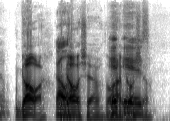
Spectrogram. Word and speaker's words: Gullah: And most people come in and say that we want to see the Gullah or Golo. They don't know how to pronounce it, but it's Gullah.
